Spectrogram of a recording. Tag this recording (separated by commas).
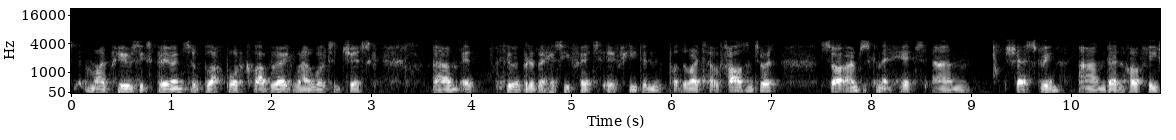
Speech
